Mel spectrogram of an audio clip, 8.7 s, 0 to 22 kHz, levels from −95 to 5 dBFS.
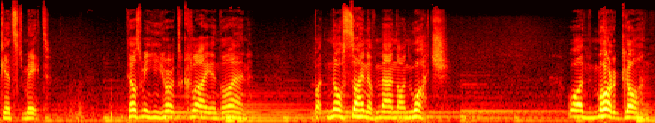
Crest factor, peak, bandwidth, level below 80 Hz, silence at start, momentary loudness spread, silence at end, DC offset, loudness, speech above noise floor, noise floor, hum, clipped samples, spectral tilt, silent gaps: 18 dB; 0 dBFS; 18.5 kHz; -52 dBFS; 0 s; 21 LU; 0 s; under 0.1%; -18 LUFS; 23 dB; -40 dBFS; none; under 0.1%; -5.5 dB/octave; none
